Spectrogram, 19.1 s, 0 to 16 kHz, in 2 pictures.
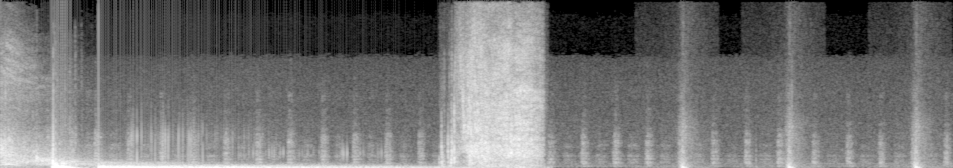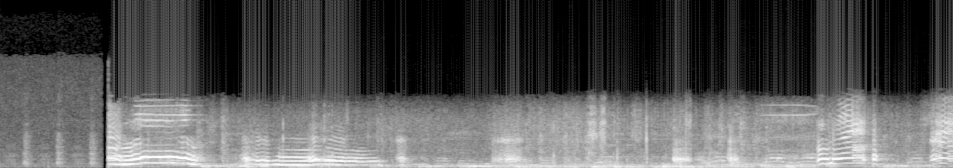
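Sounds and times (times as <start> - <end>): low rumble: 0.0 - 5.5
whoosh: 0.0 - 5.5.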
